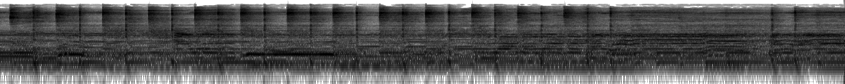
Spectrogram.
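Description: Groov-E CD player playing a pop song through its built-in speaker: an instrumental stretch with guitar over a steady beat, the beat thinning out about six seconds in.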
